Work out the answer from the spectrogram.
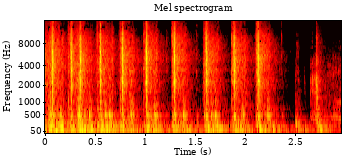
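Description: Typing on a typewriter raised up on a stand: a quick, even run of many crisp keystrokes clacking alone without talk.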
